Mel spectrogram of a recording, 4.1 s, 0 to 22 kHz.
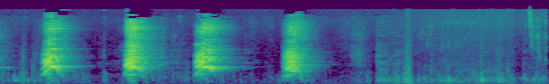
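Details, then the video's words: Wisky, a German Shepherd, begging for his toy with four loud, sharp barks about 0.6 seconds apart, followed by quiet indoor rustling. "Wisky begging for his toy"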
